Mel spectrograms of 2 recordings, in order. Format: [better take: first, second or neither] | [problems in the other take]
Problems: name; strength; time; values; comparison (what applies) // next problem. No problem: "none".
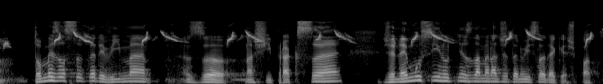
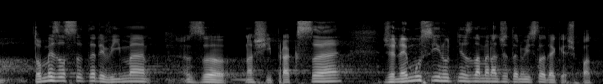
second | noise reduction (neural mask model Resemble Enhance denoiser)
